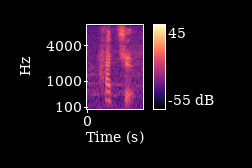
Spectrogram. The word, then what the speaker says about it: hatchet: Hatchet, use the open a sound like black cat. Hatch. Hatchet. The stress is on the first syllable. And what about the letter T at the end? Use a stop T. Stop the air. Hatchet. Not hatchet, but hatchet. This is a black hatchet.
